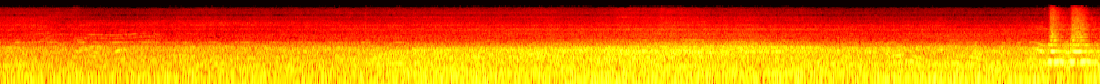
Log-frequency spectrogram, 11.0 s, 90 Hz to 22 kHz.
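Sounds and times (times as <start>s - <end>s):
bus engine rumble: 0.0s - 11.0s.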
